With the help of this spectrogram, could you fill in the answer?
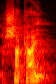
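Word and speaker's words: שדי: lettres shind Dalet youud qu'on ne peut pas prononcer en ement mais qu'on prononce Chaka Dieu a dit à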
